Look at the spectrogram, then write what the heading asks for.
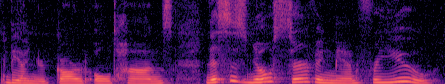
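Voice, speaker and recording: Woman voicing a slow, growling, clownish giant. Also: a little high, darkish tone. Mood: growling, alarmed. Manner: growling, blustering. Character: huge clownish, credulous, easily frightened male giant.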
